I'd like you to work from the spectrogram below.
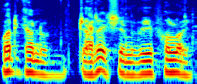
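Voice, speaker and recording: A man's voice: medium pitch, flat delivery, a little fast. A man giving a Buddhist dharma talk in simple, broken English, with a playful and teasing manner. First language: not English. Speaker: Buddhist teacher. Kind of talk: dharma talk to a retreat audience.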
